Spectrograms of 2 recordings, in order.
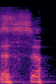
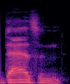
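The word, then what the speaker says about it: DAZN: that you mentioned I didn't know until it's pronounced theone theone oops The Zone I was like I I said I was I was I was sitting there with my kid I was like hey look up dazin and he's like dazin it's done Zone Dad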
